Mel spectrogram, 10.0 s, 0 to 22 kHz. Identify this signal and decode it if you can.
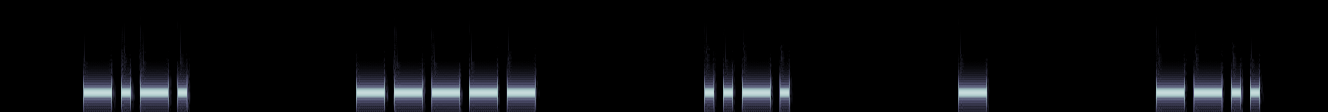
Morse code, heard as a keyed tone, about 17 wpm, spaced as for 6 wpm, 700 Hz. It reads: C0FTZ
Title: USA Call Signs - 6 Characters - 6x Character Spacing - 17wpm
